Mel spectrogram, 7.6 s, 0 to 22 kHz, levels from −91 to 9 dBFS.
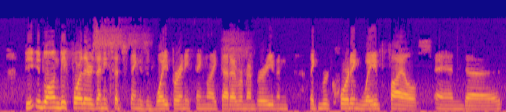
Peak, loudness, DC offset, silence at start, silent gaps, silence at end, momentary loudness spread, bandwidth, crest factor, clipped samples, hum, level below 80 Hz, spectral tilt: -2 dBFS; -16 LUFS; under 0.1%; 0 s; none; 0 s; 10 LU; 11.5 kHz; 16 dB; under 0.1%; none; -48 dBFS; -5 dB/octave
